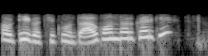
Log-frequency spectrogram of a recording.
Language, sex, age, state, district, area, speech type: Odia, female, 18-30, Odisha, Malkangiri, urban, conversation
